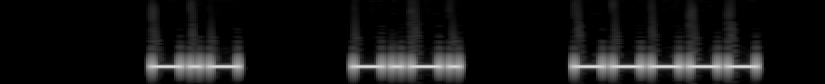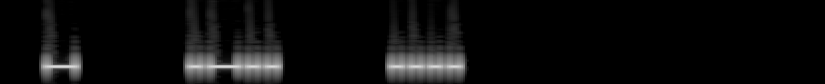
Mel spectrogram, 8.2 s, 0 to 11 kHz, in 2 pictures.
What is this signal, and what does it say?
Morse code, heard as a keyed tone, about 25 wpm, spaced as for 12 wpm, 700 Hz. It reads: KC0TLH
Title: USA Call Signs - 6 Characters - 4x Character Spacing - 25wpm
